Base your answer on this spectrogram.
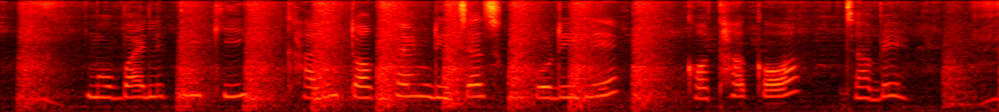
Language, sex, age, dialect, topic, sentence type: Bengali, female, 18-24, Rajbangshi, banking, question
